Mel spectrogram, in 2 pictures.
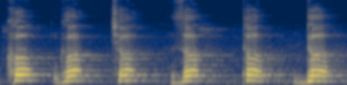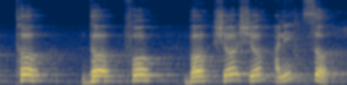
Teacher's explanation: ठ ढ थ ढ फ भ श आणि स या सर्वांना या सर्व वर्णात ह प्रमाणे वायू बाहेर पडतो म्हणून यांना सुद्धा महाप्राण असे म्हणतात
